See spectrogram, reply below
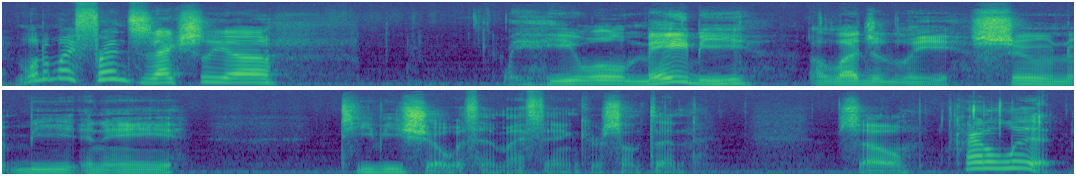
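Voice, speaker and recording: While gaming, a young man in a mid-range voice talks loosely with his chat, reading what viewers write. He sounds increasingly worn out, wandering off into soft mumbling before snapping back with brief, louder outbursts.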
